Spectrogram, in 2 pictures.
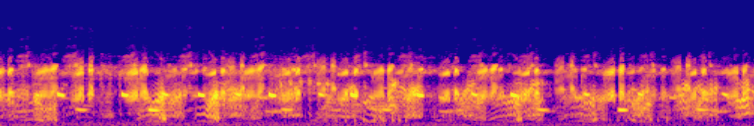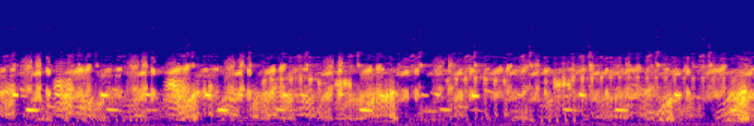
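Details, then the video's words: Frogs croaking in a dense chorus, overlapping pulsed croaks and short tonal notes stacked through the mid range, calls pouring out continuously with no pauses and no other sounds. "FROGS CROAKING"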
